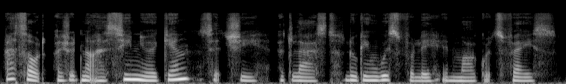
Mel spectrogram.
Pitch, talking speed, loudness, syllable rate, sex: 190 Hz, 190 wpm, -17 LUFS, 4.8 syllables/s, female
